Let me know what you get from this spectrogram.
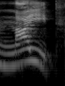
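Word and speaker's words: knife: इसके बाद नाइफ, नाइफ में देखो इसमें क्या साइलेंट दिख रहा है, इसमें नाइफ में के साइलेंट है, के साइलेंट है, इसीलिए कह रहा हूँ कि साइलेंट वाला वीडियो देख लीजिएगा।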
